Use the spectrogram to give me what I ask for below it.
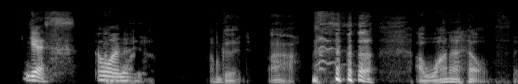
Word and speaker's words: Awana: She found, how do you pronounce this? Awana? Yes, Awana.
